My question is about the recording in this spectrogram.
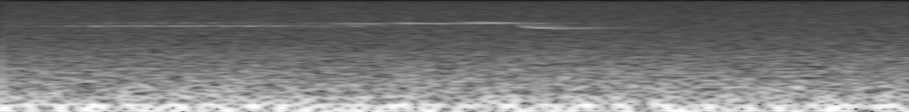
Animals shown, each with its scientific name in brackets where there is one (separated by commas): Dark-eyed Junco (Junco hyemalis), Black-throated Green Warbler (Setophaga virens)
